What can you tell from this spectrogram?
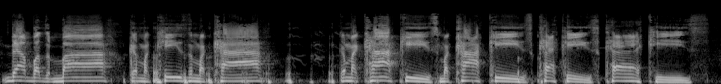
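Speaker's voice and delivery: a hint of a Boston accent, r's dropped in "car keys"; mock Boston accent. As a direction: lightly play a Boston accent, tongue-in-cheek. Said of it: "like you're from Connecticut".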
